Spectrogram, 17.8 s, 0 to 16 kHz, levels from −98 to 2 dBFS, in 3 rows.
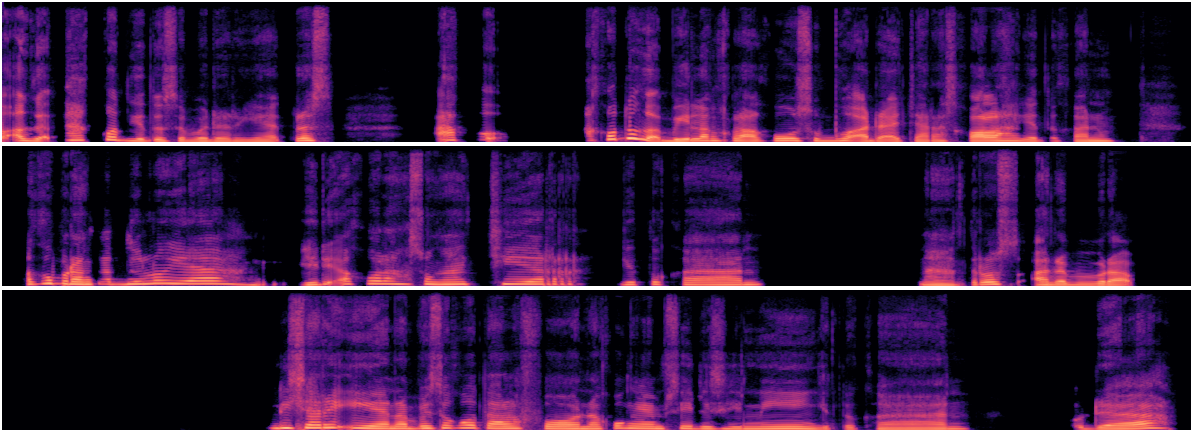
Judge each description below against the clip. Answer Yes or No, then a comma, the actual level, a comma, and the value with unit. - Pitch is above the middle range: Yes, high, 220 Hz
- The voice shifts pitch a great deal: Yes, wide, 6.2 semitones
